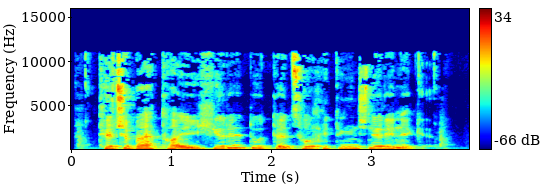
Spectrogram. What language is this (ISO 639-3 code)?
mon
